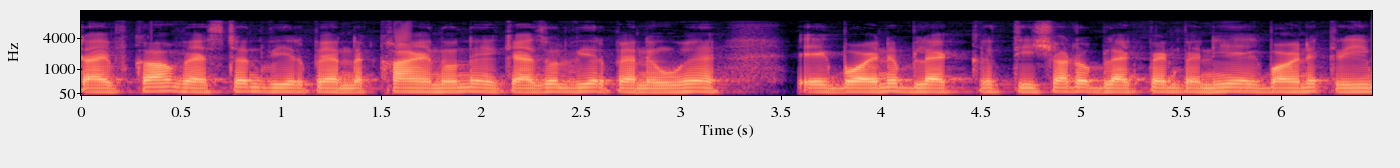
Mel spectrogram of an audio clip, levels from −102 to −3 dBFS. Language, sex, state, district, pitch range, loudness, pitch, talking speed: Hindi, male, Punjab, Fazilka, 105-115 Hz, -19 LUFS, 110 Hz, 215 wpm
